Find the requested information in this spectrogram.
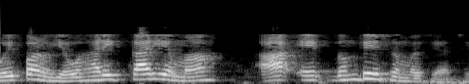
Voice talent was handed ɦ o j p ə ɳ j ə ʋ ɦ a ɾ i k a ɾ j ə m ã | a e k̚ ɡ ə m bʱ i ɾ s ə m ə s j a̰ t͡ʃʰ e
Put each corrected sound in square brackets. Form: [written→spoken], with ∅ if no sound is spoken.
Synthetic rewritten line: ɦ o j p ə ɳ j ə ʋ ɦ a ɾ i k a ɾ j ə m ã | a e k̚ ɡ ə m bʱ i ɾ s ə m ə s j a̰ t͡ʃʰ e

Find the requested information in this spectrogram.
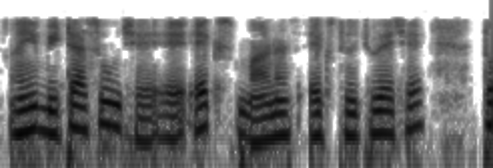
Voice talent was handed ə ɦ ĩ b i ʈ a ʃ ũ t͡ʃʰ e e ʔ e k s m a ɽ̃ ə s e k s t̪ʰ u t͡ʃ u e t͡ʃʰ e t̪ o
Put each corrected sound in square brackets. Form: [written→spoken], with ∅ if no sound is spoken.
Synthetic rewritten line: ə ɦ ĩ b i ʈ a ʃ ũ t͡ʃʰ e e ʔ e k s m a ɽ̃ ə s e k s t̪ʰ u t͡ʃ u e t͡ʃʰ e t̪ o

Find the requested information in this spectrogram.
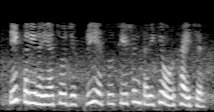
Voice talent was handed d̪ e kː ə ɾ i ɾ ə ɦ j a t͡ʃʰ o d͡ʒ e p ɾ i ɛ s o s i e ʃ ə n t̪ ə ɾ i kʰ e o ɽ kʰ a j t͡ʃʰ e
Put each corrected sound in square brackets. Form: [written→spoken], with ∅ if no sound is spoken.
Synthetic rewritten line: [d̪→t̪] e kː ə ɾ i ɾ ə ɦ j a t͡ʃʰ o d͡ʒ e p ɾ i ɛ s o s i e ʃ ə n t̪ ə ɾ i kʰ e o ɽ kʰ a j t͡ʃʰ e

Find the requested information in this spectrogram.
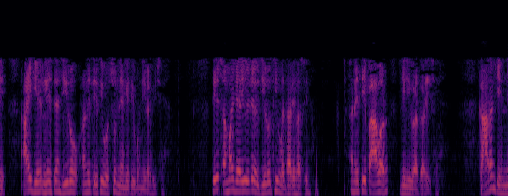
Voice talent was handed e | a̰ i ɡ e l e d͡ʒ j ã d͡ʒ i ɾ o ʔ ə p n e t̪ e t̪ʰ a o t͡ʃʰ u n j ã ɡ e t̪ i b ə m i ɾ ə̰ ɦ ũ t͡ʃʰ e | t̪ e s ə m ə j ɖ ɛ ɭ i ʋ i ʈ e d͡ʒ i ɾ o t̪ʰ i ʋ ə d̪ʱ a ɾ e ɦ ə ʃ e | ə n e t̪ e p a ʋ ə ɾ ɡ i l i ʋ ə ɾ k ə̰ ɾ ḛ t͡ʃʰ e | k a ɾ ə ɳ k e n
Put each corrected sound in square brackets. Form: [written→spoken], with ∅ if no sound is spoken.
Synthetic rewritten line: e | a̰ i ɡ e l e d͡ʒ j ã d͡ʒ i ɾ o ʔ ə [p→∅] n e t̪ e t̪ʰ [a→i] o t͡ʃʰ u n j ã ɡ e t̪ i b ə [m→n] i ɾ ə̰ ɦ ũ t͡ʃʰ e | t̪ e s ə m ə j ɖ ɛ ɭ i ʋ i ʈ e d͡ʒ i ɾ o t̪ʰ i ʋ ə d̪ʱ a ɾ e ɦ ə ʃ e | ə n e t̪ e p a ʋ ə ɾ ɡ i l i ʋ ə ɾ k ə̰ ɾ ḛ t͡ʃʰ e | k a ɾ ə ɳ k e n

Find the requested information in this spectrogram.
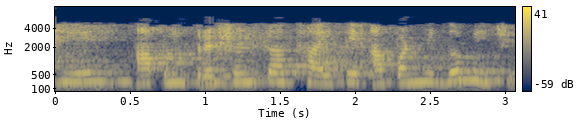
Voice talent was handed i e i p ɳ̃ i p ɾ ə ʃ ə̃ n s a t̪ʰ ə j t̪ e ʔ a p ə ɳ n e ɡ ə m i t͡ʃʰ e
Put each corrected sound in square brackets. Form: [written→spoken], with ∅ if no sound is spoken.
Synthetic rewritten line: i e [i→a] p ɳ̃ i p ɾ ə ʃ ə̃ n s a t̪ʰ [ə→a] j t̪ e ʔ a p ə ɳ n e ɡ ə m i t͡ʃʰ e

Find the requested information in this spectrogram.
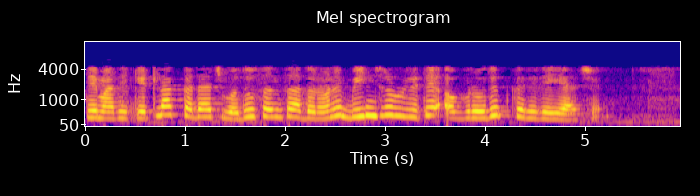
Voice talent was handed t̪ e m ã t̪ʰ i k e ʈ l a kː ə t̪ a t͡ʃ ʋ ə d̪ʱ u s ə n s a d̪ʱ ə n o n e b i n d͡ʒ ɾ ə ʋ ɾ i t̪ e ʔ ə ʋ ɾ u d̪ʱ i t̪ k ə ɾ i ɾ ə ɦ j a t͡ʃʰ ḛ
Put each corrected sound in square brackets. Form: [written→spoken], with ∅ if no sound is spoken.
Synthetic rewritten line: t̪ e m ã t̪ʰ i k e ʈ l a kː ə [t̪→d̪] a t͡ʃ ʋ ə d̪ʱ u s ə n s a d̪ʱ ə n o n e b i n d͡ʒ ɾ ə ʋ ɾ i t̪ e ʔ ə ʋ ɾ [u→o] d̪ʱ i t̪ k ə ɾ i ɾ ə ɦ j a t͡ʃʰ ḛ

